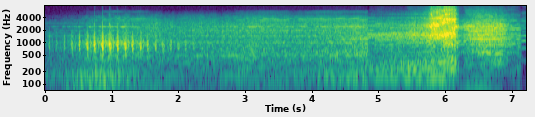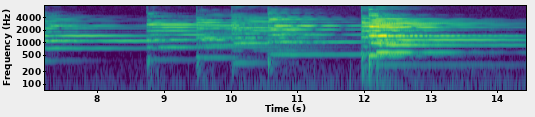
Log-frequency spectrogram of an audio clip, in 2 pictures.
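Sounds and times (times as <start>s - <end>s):
reversed choir: 0.0s - 7.2s.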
